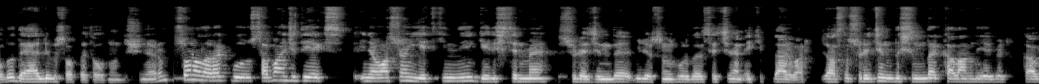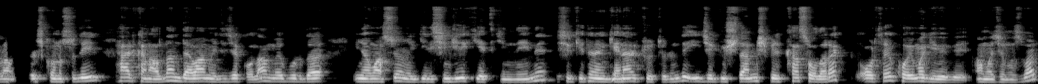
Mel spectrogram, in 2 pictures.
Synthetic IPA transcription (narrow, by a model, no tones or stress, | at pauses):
lˠd̪uːd̪e̞jæɾlʲibiɾso̞hbɛt̪ʰo̞lˠd̪uːnud̪yʃynyjo̞ɾumso̞no̞lˠaɾak̚busaband͡ʒɯd̪iɛcsino̞vasjo̞njɛt̪cʰinlʲiiɟe̞lʲiʃt̪ʰiɾmɛsyɾe̞d͡ʒind̪ɛbilʲijo̞sunuzbuɾad̪ase̞t͡ʃʰilʲæne̞cʰip̚lʲæɾvaɾ̥aslɯnd̪asyɾe̞d͡ʒind̪ɯʃɯnd̪akʰalˠand̪ijɛbiɾkʰavɾansøskʰo̞nusud̪e̞jilʲɦæɾkʰanalˠd̪and̪e̞vame̞d̪ed͡ʒɛco̞lˠanvɛbuɾd̪a | ino̞vasjo̞nvɛɟelʲiʃimd͡ʒilʲicjɛt̪cʰinlʲiːnɪʃiɾcʰeinhaniɟe̞nælʲcʰylʲt̪ʰyɾynd̪ɛijid͡ʒɛɟyt͡ʃlʲænmiʃbiɾkʰaso̞lˠaɾak̚o̞ɾt̪ʰajakʰo̞jmaɟibibiamad͡ʒɯmɯzvaɾ̥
